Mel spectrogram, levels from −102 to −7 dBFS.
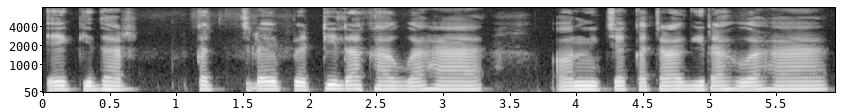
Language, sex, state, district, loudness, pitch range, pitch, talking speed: Hindi, male, Jharkhand, Palamu, -17 LUFS, 130-135 Hz, 135 Hz, 130 wpm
